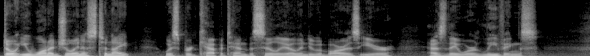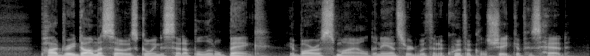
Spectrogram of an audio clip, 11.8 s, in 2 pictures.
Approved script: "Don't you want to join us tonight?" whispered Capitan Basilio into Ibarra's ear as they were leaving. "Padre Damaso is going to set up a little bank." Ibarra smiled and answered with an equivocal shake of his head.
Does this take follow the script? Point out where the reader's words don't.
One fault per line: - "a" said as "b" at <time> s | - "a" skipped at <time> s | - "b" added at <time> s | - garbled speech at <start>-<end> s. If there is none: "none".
- "leaving" said as "leavings" at 4.8 s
